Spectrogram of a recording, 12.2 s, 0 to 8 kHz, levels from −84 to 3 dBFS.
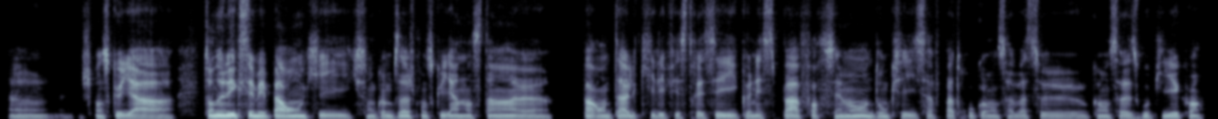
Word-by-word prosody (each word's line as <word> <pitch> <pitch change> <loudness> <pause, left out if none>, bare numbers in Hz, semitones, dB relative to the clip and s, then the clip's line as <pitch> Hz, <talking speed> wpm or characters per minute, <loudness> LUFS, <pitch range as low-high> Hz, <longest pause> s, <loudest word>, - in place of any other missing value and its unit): hem, 95 0 -8 0.3
je 120 - -6
pense 115 0 +1
qu'il 110 - +1
y 95 - +3
a 90 +1 +2 0.3
étant 130 - +4
donné 135 +1 +11
que 140 - -1
c'est 135 - +5
mes 120 -1 +6
parents 125 +3 +5
qui 100 -5 -3
qui - - -3
sont 105 -2 -5
comme 100 +1 -4
ça, 125 0 +2
je 120 - -10
pense 105 0 -4
qu'il 105 - -4
y - - 0
a 95 - +1
un 95 0 -3
instinct, 95 0 -1 0.3
heu, - - -11 0.3
parental 110 +3 +1
qui 95 -3 -8
les 95 -1 -4
fait 95 - -9
stresser. 100 +4 -3
Ils 100 -4 -1
connaissent 95 0 -4
pas 110 +1 +3
forcément 110 +3 -1
donc 105 0 -5
ils 95 -1 -5
savent 95 0 -8
pas 105 - -2
trop 110 +2 -10
comment 100 -1 -7
ça 105 -1 -7
va 95 -1 -8
se 95 -1 -8
comment 100 -1 -6
ça 95 - -5
va 95 - -3
se 95 - -3
goupiller, 110 +1 -3
quoi. - - -4
100 Hz, 240 wpm, -23 LUFS, 95-110 Hz, 0.3 s, donné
